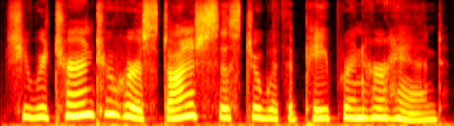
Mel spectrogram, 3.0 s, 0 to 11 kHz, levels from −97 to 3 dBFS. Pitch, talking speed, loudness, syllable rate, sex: 240 Hz, 240 wpm, -15 LUFS, 6.6 syllables/s, female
